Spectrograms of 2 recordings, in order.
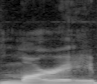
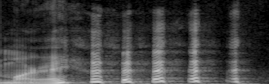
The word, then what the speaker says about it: Mare: Exclamation point Mare. That's how you pronounce it? Yes, it's like Mare Lamentorum. I always read it like a horse, mare.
